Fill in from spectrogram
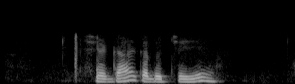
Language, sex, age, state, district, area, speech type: Hindi, male, 30-45, Uttar Pradesh, Ghazipur, rural, conversation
